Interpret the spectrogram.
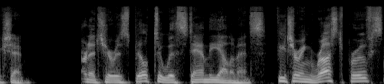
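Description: At 0.81 to 0.83 s there is a skip ahead: roughly 0.7 s of speech was thrown away while later audio was already queued, so playback leaps forward with no silence or filler at the join. Unlike a dropout, which leaves an audible hole or a concealment smear, this sounds like an abrupt splice: the two sides of the cut sit directly against each other, and a chunk of the utterance simply never arrives.

From 0.95 s to about 3.6 s comes a jitter buffer speed-up. The receiver was holding more audio than it wanted and shed the excess by snipping out short pitch-period-sized slices again and again, running the speech at 110% and removing around 0.3 s in total. The talker sounds rushed, but the pitch stays put, which separates it from a resampling or clock error, where faster playback would also raise the pitch.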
